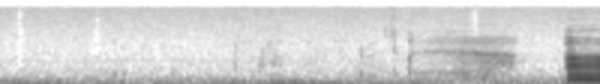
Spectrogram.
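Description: A pause in a woman's speech, with only low room tone. A faint in-breath comes about a second and a half in, and her voice resumes just before the end.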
